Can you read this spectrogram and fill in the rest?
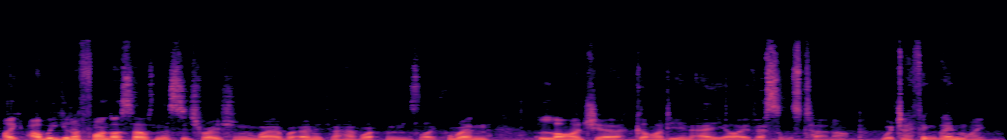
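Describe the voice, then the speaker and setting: A man's voice: on the low side, sing-song, a little fast, darkish tone. A man from the UK talking casually as a live streamer while playing a game. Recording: noisy gaming voice chat.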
